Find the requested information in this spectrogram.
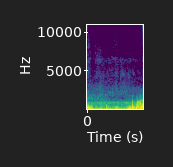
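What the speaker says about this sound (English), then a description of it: "It's windy." Wind buffets a Hallberg Rassy 352 sailboat on an overnight passage in cool air of about 14 °C. It makes a steady, close, rumbling gust noise against the microphone, with a brief stronger blast near the end.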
